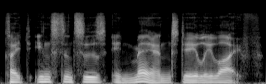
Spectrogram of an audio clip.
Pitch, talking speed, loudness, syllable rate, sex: 100 Hz, 135 wpm, -16 LUFS, 3.6 syllables/s, male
